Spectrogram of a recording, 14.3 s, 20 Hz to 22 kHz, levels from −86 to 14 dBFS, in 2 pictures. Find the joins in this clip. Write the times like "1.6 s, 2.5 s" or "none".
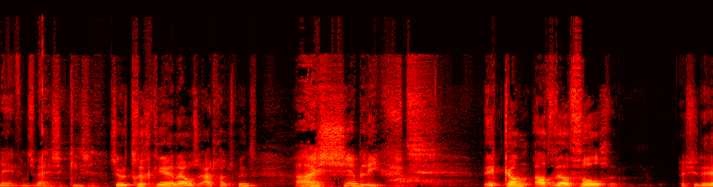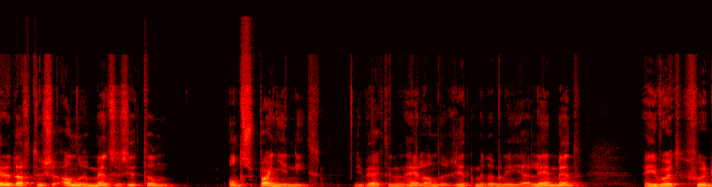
none

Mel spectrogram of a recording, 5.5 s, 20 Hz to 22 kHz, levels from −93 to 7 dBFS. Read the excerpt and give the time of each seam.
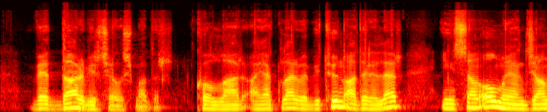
1.9 s

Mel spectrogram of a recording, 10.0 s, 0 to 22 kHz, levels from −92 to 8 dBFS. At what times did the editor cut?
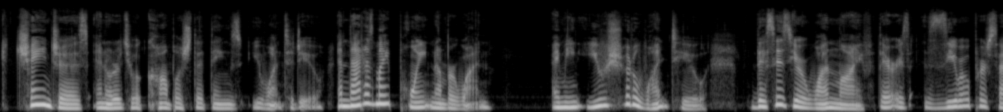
3.3 s, 5.5 s

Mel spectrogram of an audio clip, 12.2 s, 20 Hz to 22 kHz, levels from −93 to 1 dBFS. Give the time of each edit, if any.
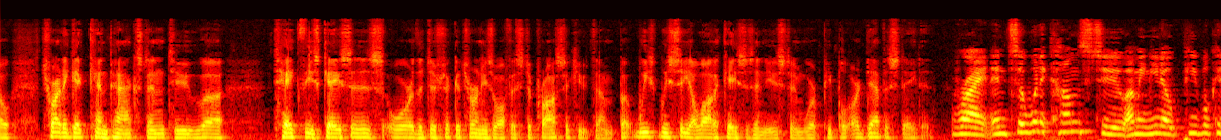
none

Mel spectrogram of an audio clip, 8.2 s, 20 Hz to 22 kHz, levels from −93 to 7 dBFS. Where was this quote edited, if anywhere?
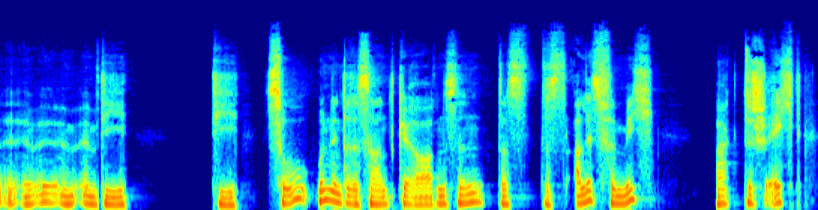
1.0 s

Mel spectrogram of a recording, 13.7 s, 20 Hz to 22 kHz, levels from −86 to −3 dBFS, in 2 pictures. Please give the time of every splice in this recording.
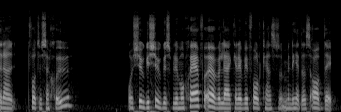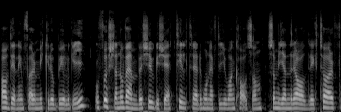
8.6 s, 12.1 s

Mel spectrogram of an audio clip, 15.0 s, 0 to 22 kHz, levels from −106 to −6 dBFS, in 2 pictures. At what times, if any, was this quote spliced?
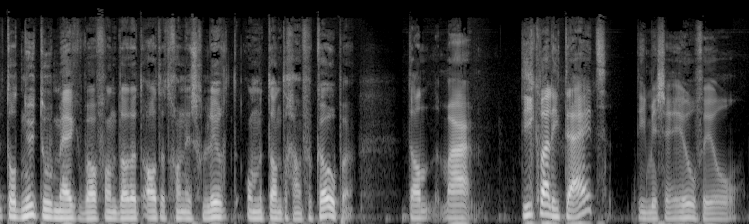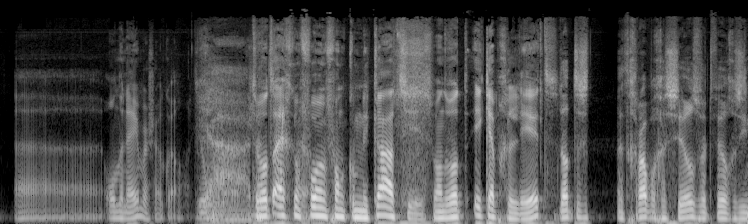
4.0 s, 13.1 s

